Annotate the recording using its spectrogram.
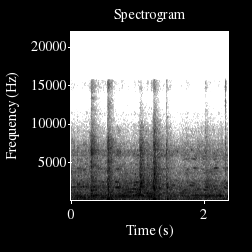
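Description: A butcher's cleaver chopping beef on a wooden chopping block: a run of sharp chops, about two or three a second, over background voices.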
